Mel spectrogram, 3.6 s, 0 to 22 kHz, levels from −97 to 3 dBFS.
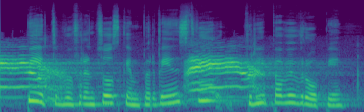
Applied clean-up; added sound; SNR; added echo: none; Cat; 0 dB; none.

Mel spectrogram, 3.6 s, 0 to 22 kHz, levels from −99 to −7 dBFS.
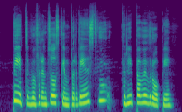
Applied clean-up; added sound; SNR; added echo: neural mask model DeepFilterNet 3.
